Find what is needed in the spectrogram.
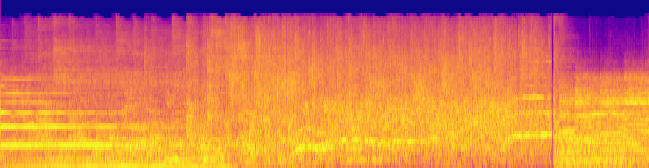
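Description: A rock band's last chord rings out, then the audience applauds and cheers for about three seconds. Near the end the sound cuts abruptly into guitar playing from the next song.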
